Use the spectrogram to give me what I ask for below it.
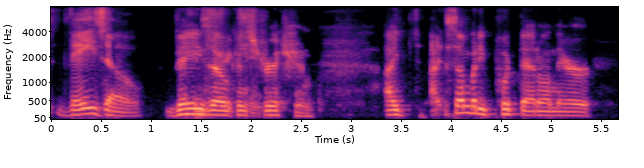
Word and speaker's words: vasoconstriction: There's no IO. It's vasoconstriction.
